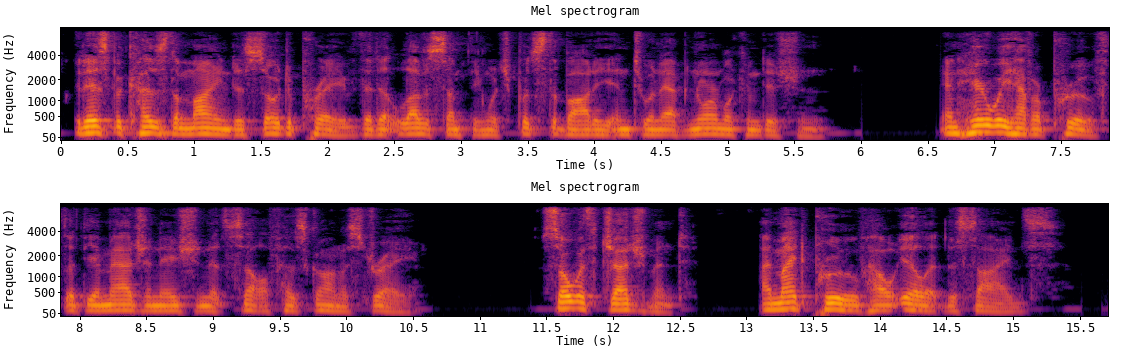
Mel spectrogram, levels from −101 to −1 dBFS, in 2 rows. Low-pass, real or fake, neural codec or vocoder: 7.2 kHz; real; none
